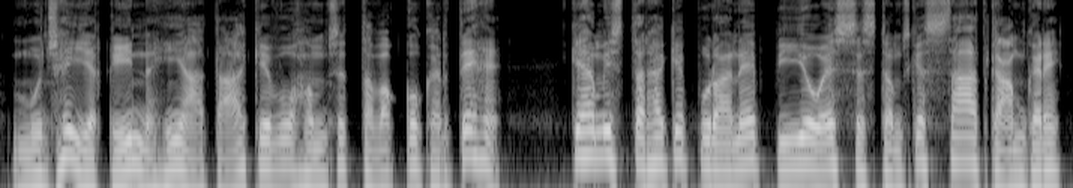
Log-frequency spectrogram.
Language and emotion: Urdu, disgusted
